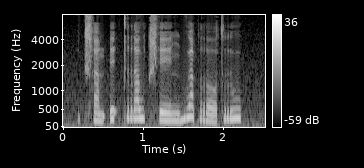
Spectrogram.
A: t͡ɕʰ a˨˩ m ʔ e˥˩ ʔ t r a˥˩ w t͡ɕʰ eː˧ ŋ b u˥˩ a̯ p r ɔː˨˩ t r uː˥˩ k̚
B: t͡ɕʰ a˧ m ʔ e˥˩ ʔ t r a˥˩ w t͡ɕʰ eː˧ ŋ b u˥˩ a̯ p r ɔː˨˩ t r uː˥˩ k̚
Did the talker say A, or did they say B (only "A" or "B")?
A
